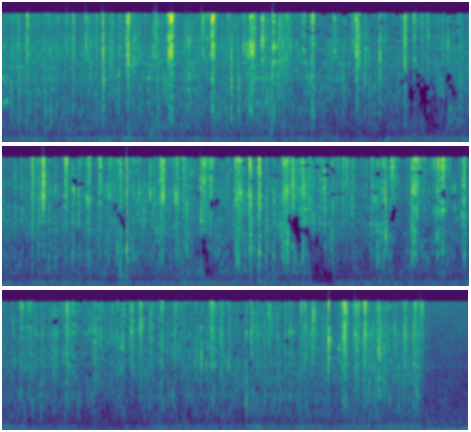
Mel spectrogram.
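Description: Close-miked chewing, with lip smacks and mouth clicks, of someone eating, and now and then a steel spoon clinking and scraping on a steel plate.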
